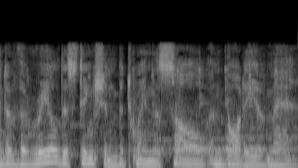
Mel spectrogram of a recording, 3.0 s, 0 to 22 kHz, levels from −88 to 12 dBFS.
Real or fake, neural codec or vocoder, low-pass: real; none; 7.2 kHz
